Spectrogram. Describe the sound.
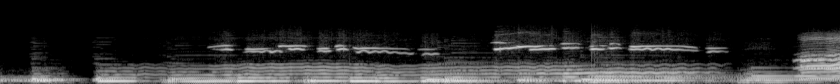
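A bright, wavering whistled melody glides over a warm band accompaniment, carrying a lively tune from start to finish at a steady, fairly loud level.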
